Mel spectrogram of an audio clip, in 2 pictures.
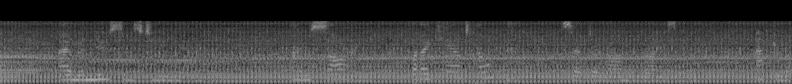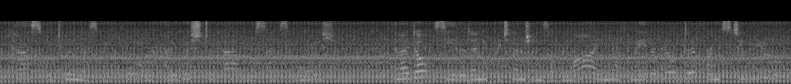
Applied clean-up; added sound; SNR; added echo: none; Engine starting; -4 dB; none.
